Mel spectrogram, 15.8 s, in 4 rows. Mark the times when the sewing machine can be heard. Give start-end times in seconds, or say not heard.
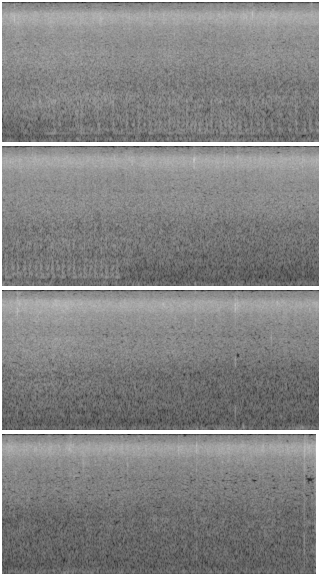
0.0-5.5.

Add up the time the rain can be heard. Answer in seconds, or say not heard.
16 s.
